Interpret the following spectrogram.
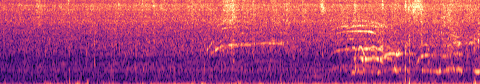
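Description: Steady hiss of heavy rain pouring down, growing slightly louder, with faint distant shouts of voices around the middle and near the end.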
